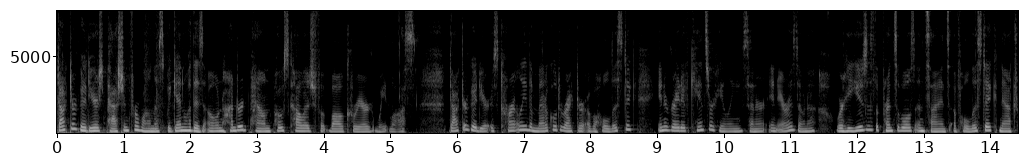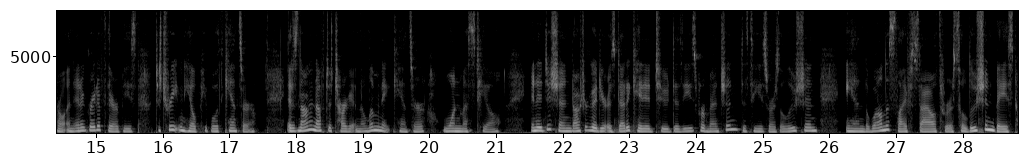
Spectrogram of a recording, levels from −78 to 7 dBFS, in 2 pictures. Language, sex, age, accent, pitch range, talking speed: English, female, 30-49, American, 170-215 Hz, 170 wpm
